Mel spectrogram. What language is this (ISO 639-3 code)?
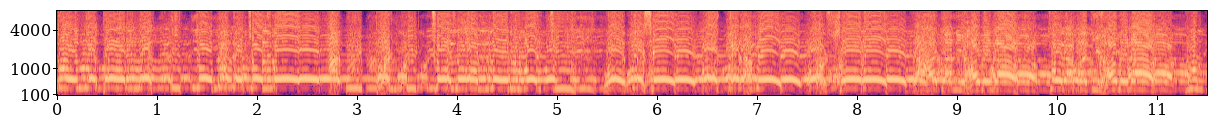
ara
